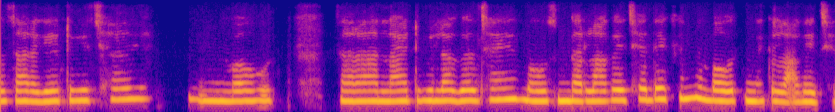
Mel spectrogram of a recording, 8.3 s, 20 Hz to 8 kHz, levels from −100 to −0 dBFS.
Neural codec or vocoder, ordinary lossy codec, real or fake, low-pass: codec, 16 kHz, 8 kbps, FreqCodec, smaller model; Opus, 32 kbps; fake; 7.2 kHz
